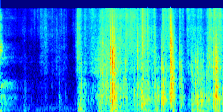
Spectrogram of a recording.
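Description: A folded paper instruction leaflet being unfolded and handled: crisp rustling and crackling of paper, starting about one and a half seconds in and going on in quick irregular bursts.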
